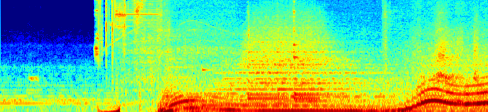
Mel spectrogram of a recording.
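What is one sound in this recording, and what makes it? A car engine starts with a rumble.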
